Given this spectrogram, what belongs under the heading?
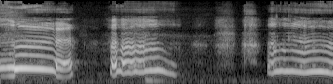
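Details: Newborn baby crying after receiving a scheduled injection at hospital: three loud, high-pitched crying bursts with brief pauses and soft sobbing between.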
